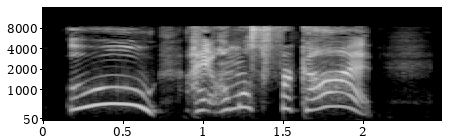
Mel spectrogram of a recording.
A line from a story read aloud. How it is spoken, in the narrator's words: Emma practically screamed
